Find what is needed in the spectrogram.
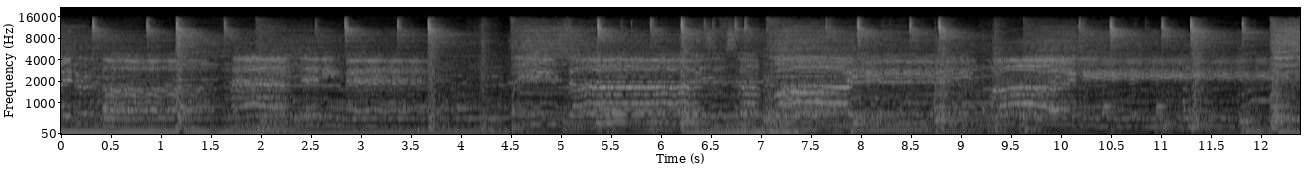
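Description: Gospel worship song sung by a choir with a live band: the voices hold wavering notes over a deep bass line and regular drum and cymbal hits.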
